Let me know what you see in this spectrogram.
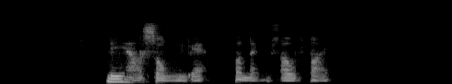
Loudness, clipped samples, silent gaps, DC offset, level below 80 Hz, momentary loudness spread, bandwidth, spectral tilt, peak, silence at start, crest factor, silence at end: -33 LUFS; under 0.1%; 2.13-2.34 s; under 0.1%; -76 dBFS; 10 LU; 7.4 kHz; -6 dB/octave; -16 dBFS; 1.05 s; 20 dB; 1.25 s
